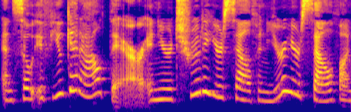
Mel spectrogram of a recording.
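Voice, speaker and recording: This woman talks at a fairly slow pace. Her pitch swings very widely. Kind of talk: live stream sales talk. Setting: Facebook live video. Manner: casual, chatty.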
